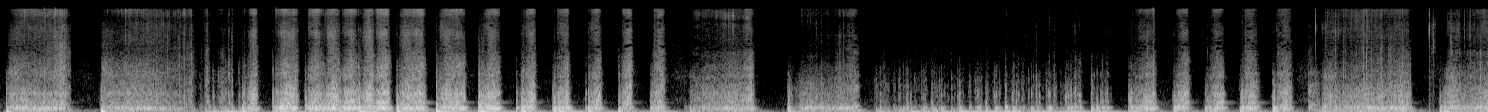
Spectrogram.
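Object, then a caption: Foam microphone windscreen. Long white nails scratch the sides and top of a black porous foam windscreen on a silver microphone. A steady run of rough, scratchy strokes comes in short bursts separated by brief silent gaps, with a heavy low-end rumble and a muffled, close-up texture.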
